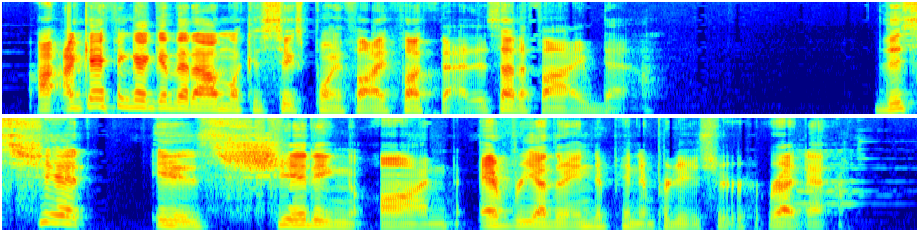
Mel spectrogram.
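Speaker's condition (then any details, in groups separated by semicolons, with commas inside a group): No condition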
